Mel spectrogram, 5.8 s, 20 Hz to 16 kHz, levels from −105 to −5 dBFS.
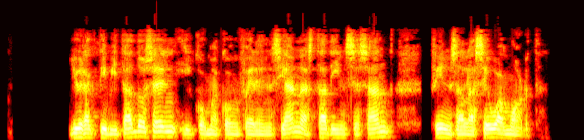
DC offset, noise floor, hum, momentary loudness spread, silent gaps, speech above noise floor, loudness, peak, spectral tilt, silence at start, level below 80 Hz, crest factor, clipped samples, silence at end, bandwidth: under 0.1%; under -90 dBFS; none; 7 LU; 4.22-4.31 s; over 76 dB; -15 LUFS; 0 dBFS; -5.5 dB/octave; 0.7 s; -50 dBFS; 16 dB; under 0.1%; 0.55 s; 7.6 kHz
